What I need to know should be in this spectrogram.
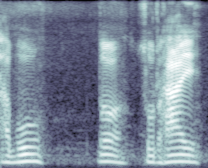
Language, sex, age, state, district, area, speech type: Santali, male, 30-45, West Bengal, Paschim Bardhaman, rural, spontaneous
